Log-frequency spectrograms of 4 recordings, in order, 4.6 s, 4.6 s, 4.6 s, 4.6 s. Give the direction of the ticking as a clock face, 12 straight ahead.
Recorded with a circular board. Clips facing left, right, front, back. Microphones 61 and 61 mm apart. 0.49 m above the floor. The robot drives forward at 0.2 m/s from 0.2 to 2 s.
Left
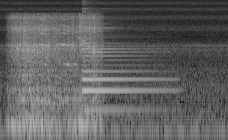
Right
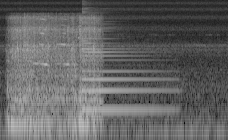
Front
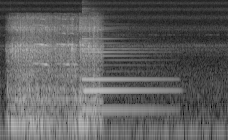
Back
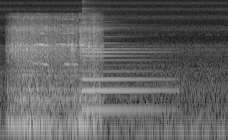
I don't hear ticking.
